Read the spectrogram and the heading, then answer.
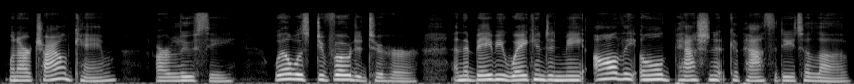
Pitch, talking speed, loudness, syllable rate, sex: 190 Hz, 155 wpm, -17 LUFS, 4.9 syllables/s, female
